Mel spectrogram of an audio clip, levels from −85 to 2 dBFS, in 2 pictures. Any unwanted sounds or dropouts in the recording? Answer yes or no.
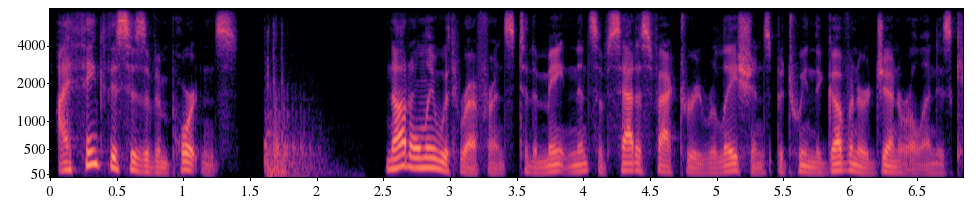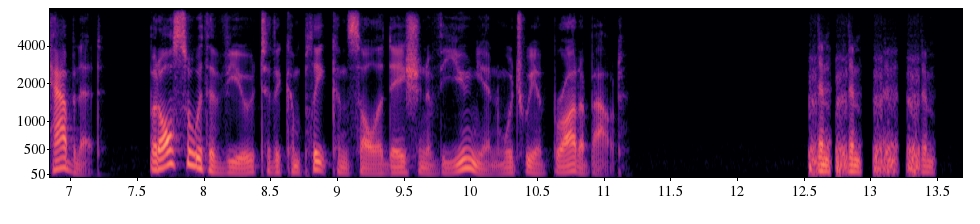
yes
